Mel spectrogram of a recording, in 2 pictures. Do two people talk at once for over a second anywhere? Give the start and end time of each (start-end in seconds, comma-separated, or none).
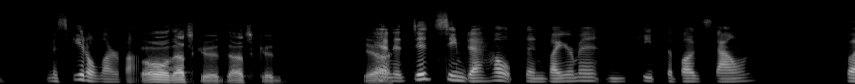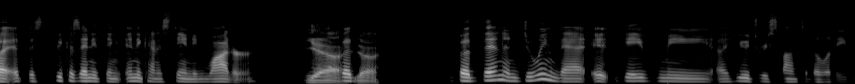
none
